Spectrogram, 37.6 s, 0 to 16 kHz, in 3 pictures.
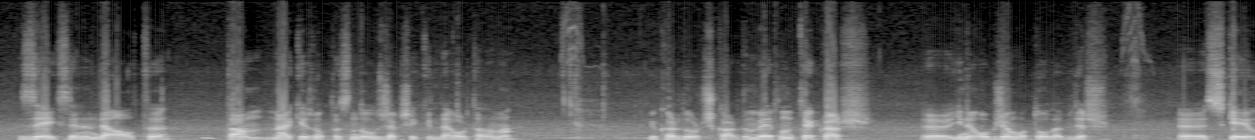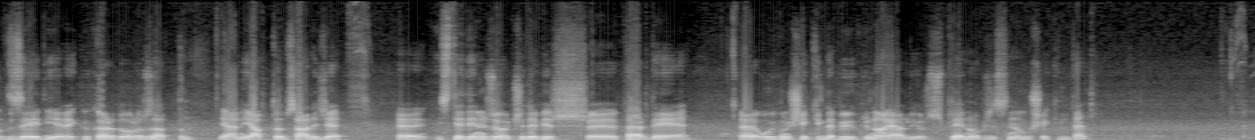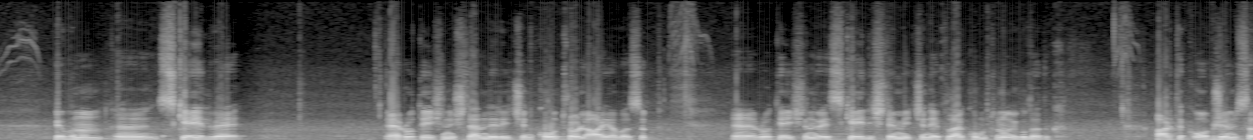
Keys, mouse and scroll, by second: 0.4-2.4 drag, 4.6-9.5 middle drag, 9.9 Tab, 10.4-13.4 middle drag, 12.2 s, 13.4-14.2 scroll down 1, 15.2-16.8 middle drag, 17.2-20.8 middle drag, 23.5-25.2 middle drag, 26.3-30.9 middle drag, 30.9 ctrl+a, 35.0-37.6 middle drag.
